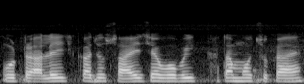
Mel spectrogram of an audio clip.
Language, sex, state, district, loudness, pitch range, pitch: Hindi, male, Madhya Pradesh, Dhar, -15 LUFS, 150-155 Hz, 155 Hz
